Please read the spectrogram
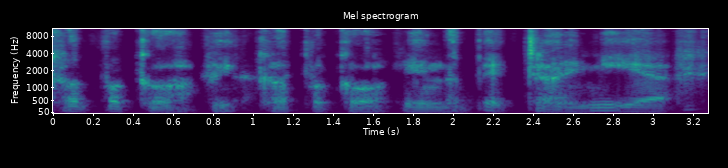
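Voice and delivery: breathy, hushed, close whisper. Imitating a wrestler's promo style: Randy Savage impression. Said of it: "It's like Randy Savage was".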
